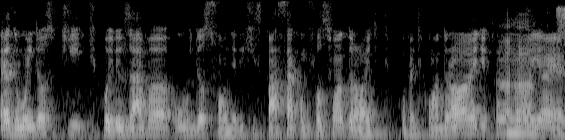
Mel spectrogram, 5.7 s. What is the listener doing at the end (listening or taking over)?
taking over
